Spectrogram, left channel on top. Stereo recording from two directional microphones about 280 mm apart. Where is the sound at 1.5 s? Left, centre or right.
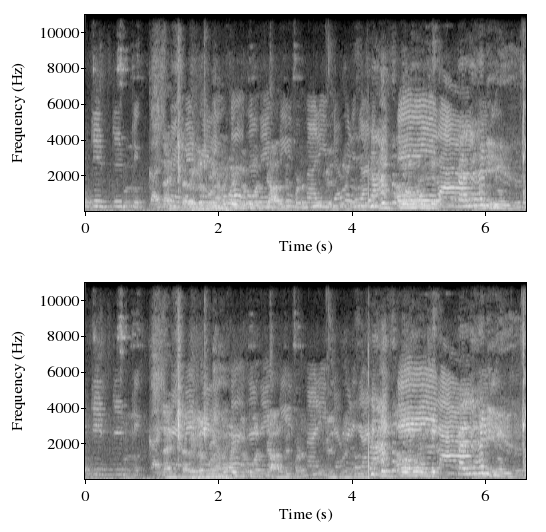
Left.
